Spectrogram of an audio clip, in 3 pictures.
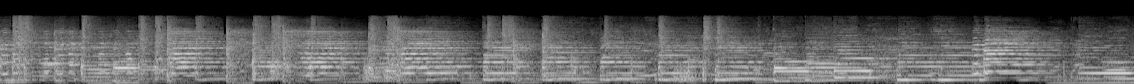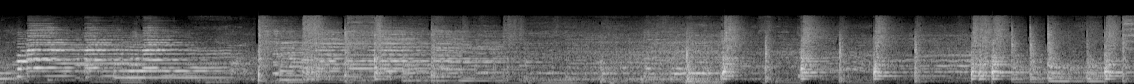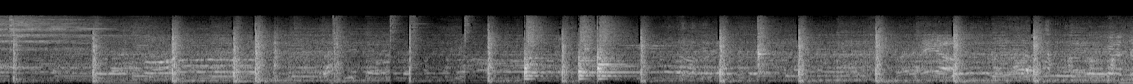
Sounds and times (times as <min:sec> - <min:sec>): Music: 0:00.0 - 0:34.0.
